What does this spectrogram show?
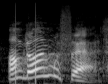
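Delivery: loud, high declaration of being finished; retold outburst of firm refusal; emphatic resolve. Retold resolve against the show.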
